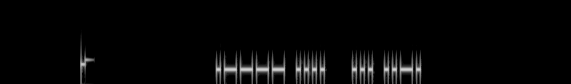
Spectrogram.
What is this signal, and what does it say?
Morse code, heard as a keyed tone, about 30 wpm, 700 Hz. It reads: 1H SF
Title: Winter Field Day Exchanges 30wpm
